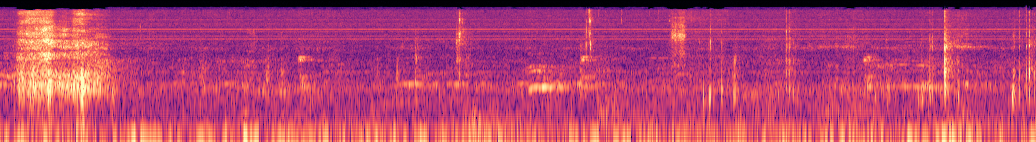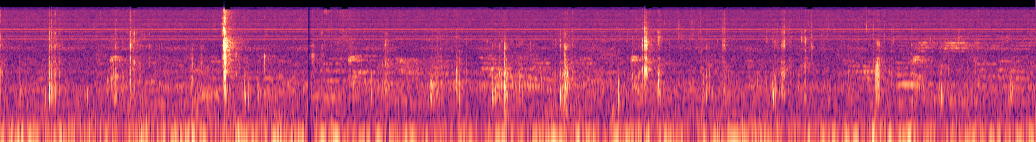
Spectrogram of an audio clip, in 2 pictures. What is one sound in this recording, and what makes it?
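A woman chews food noisily, close to a microphone.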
